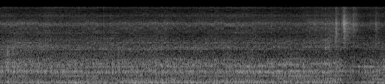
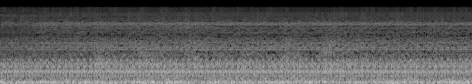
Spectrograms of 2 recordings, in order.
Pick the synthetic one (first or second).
first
